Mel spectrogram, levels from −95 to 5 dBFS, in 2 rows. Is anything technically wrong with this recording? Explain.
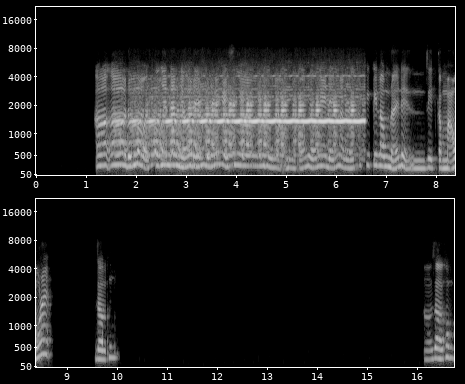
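Yes, there is a feedback howl from 1.51 s to 6.66 s. Two devices in one room on the same call keep feeding the loudspeaker back into the microphone, each trip adding level, so a tone near 1.5 kHz swells to about 9 dB above the speech, pulsing roughly every 300 ms. A spectrogram shows a bright horizontal line at that frequency, and the waveform shows swelling rhythmic bulges. The sound tops out at 8 kHz throughout, which fits the call's codec.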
